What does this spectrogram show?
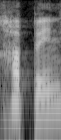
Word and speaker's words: happen: sílaba y en cambio happen se acentúa en la primera sílaba entonces cuando la última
